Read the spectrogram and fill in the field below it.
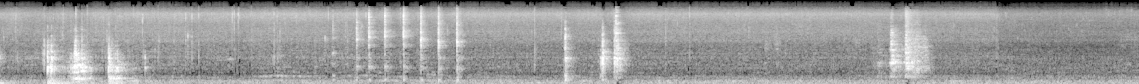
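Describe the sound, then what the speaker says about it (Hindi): Onions sizzle softly in a hot pan while a utensil scrapes and stirs in scattered bursts, with a run of quick clinks midway. "प्याज, शामिल कर देंगे और इसको गोल्डन ब्राउन होने तक पकाएंगे।"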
